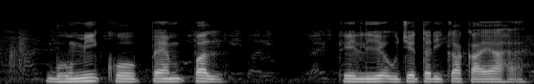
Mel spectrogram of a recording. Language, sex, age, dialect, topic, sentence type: Magahi, male, 31-35, Southern, agriculture, question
